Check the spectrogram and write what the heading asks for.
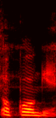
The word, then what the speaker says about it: Okogie: People call him Okogie, but it's Nigerian last name, and well, It's Okogie. you I being am 100% sure. African, you say it's Okogie. That's the right Okogie. way. That's the right way to okay.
